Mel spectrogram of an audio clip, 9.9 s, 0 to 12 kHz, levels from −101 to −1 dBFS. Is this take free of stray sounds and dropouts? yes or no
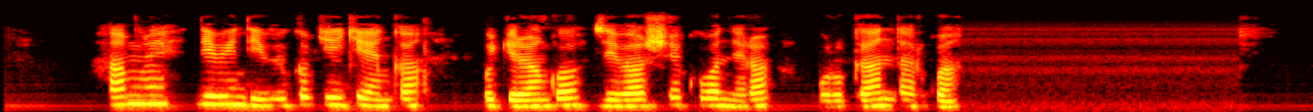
yes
